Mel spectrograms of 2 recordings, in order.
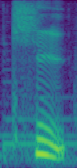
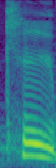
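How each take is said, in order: First: The syllable has the vowel of 'see'. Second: The syllable has the vowel of 'say'. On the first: The speaker calls it right. "but it's actually key" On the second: The speaker calls it wrong. "Many of us say K"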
